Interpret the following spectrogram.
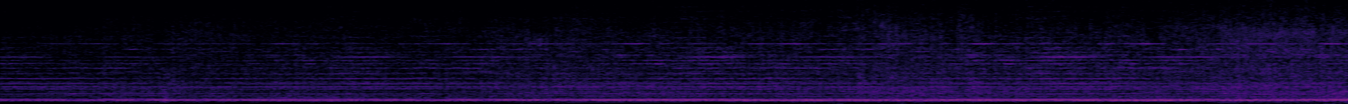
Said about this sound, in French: Il n'est donc pas surprenant d'y entendre les bruissements de mouches.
